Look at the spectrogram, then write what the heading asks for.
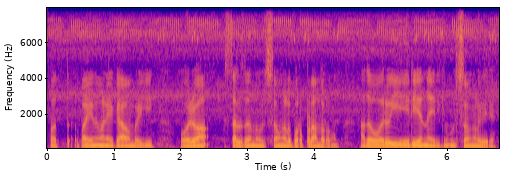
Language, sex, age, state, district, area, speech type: Malayalam, male, 18-30, Kerala, Palakkad, urban, spontaneous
